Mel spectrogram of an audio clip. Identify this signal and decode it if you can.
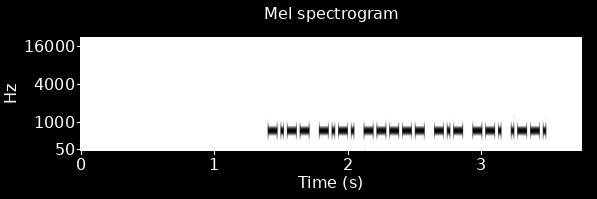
Morse code, heard as a keyed tone, about 46 wpm, 700 Hz. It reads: YC0KGP
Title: DXCC-100 Call Signs - 6 Characters - 50wpm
